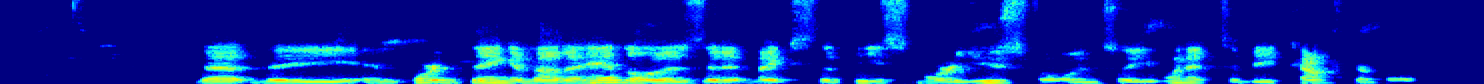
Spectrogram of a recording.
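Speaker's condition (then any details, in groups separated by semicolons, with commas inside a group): No condition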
